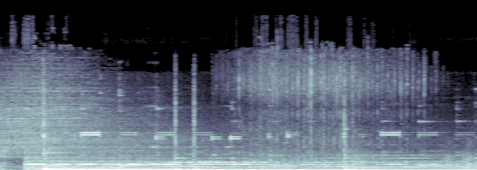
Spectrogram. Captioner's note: birds fluttering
